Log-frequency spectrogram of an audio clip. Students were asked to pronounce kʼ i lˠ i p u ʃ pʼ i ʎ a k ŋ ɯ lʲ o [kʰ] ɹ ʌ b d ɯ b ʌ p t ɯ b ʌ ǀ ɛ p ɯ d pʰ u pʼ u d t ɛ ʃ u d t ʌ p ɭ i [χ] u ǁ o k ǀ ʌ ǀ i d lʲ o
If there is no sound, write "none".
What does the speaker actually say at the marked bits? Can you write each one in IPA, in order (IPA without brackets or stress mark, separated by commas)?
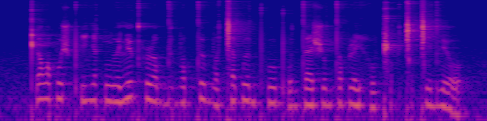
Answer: kʰ, h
